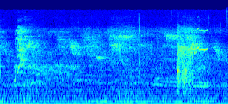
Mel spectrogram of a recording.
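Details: Two pet cockatiels exchanging high chirps and a brief whistled note, faint and scattered through the clip.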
